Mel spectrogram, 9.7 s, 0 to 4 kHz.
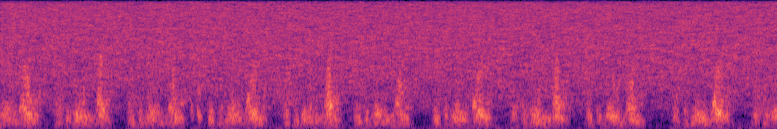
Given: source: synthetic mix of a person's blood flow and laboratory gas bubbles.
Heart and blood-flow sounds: Doppler ultrasound of blood flow; precordium
2.37-2.57 s: bubbles
7.64-7.75 s: bubbles
From the record:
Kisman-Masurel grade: 121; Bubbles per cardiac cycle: 1 to 2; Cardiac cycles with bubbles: 10 to 50%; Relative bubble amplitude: barely perceptible (0.100 to 0.250); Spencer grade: 2 (many but less than half of the cardiac periods contain bubble signals, singularly or in groups); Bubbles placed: only in the low amplitude regions of the cardiac cycle

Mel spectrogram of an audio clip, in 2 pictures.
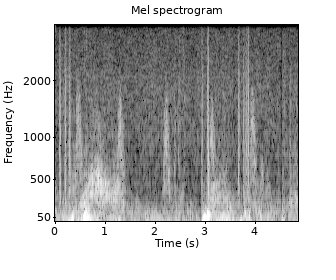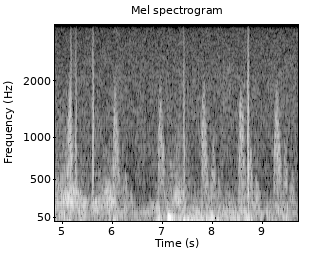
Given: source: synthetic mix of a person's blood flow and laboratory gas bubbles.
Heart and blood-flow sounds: Doppler ultrasound of blood flow; subclavian vein
no bubbles
From the record:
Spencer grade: 0 (complete lack of bubble signals)

